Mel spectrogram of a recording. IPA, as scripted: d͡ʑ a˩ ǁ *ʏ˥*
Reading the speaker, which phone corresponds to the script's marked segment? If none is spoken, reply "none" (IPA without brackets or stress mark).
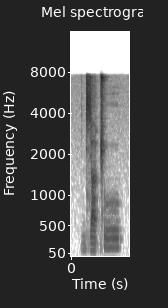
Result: u˥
